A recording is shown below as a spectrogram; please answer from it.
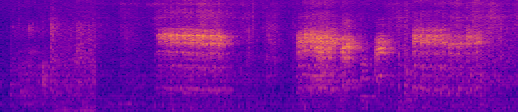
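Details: Kakariki, red-crowned parakeets in different colours, kept in captivity; after a second of near quiet, loud nasal chattering calls come in long bursts, some broken into quick stuttered notes.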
